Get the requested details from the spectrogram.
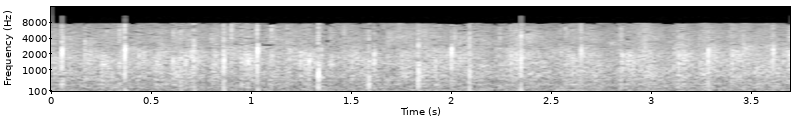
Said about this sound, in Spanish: Seguramente eso se va a notar ahora en el aplauso.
